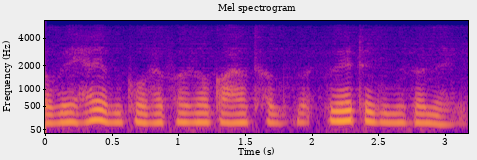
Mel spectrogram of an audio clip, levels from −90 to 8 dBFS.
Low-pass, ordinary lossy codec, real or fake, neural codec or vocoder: 5.4 kHz; none; fake; codec, 16 kHz, 0.3 kbps, FocalCodec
